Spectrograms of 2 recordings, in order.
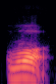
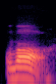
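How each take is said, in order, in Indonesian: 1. Huruf r diucapkan dengan sedikit getaran. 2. Huruf r diucapkan dengan sedikit getaran.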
